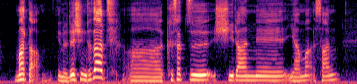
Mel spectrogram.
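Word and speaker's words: 草津白根山: Mata, in addition to that, Kusatsu Shiranesan, I said yama, but this is a proper noun, so the pronunciation will differ depending, even Japanese won't know until you tell them, right?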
